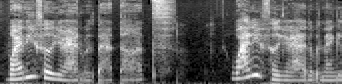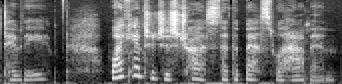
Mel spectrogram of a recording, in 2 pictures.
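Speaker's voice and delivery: hushed whisper of the Bible's questions; whispered quote. Retold or imitated. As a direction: breathe it like a secret scolding. Voicing God's message from Psalm.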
